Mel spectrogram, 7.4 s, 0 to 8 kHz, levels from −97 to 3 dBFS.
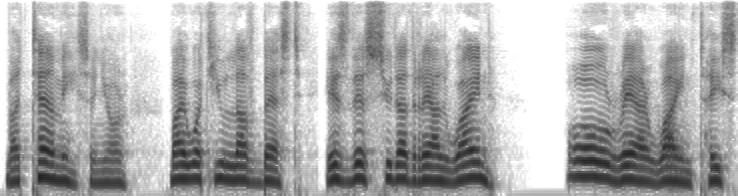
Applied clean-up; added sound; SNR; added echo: none; none; none; none.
